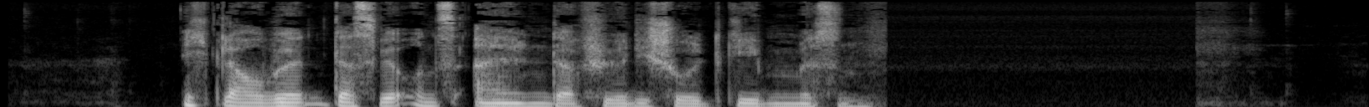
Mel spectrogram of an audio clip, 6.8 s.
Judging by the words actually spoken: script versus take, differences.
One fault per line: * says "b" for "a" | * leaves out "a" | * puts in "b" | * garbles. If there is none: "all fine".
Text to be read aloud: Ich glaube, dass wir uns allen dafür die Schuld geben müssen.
all fine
